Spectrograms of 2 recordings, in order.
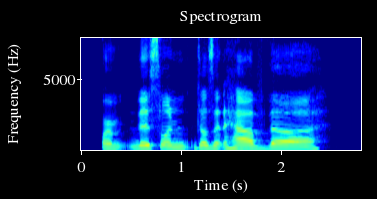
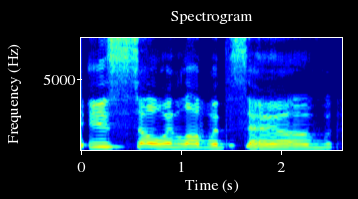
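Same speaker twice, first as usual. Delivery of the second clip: slow words through a laugh, higher; 4 semitones higher, slower than usual. Real, not acted. Player amused by Higgs's love for Sam, laughing. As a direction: giggle it out slowly.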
